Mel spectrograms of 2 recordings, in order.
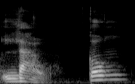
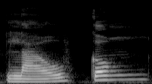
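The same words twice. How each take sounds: First: The first syllable does not have the rising tone. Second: The first syllable has a rising tone. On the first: It means husband. "Kalau lau kong baru suami ya" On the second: It means laborer. "lau nada kedua ya"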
